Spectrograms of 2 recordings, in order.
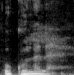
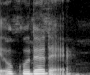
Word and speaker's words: ukulele: And so people will get really passionate about the pronunciation, and they'll say it's pronounced ukulele, you know, like the Hawaiian way. And then I go to Japan and they say ukurere because they don't have the L sound. Uh-huh. It's ukurere, like dede.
